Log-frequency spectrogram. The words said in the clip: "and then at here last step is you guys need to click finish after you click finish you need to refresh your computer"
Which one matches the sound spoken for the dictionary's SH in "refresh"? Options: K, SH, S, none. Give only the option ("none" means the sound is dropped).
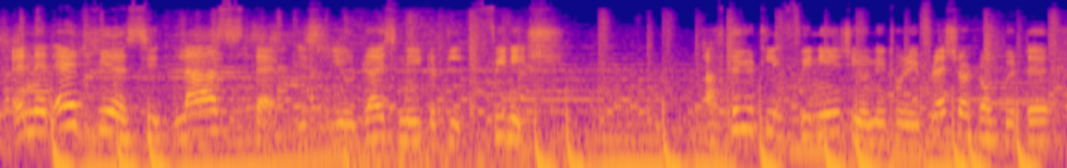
S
